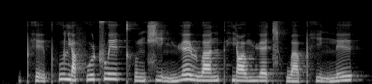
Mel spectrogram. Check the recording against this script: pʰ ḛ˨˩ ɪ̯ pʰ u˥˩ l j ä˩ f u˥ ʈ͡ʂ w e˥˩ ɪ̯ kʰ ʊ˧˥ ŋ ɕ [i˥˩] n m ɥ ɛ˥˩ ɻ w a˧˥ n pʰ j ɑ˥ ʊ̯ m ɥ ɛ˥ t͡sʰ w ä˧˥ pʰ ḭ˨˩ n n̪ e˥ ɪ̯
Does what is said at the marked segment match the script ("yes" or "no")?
no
